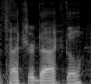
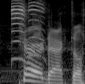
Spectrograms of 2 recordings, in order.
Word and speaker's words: Pterodactyl: Uh send me an email you want to use to be able to sign into Petraactyl. Pterodactyl technically speaking, but I pronounced a P cuz I'm a gremlin.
